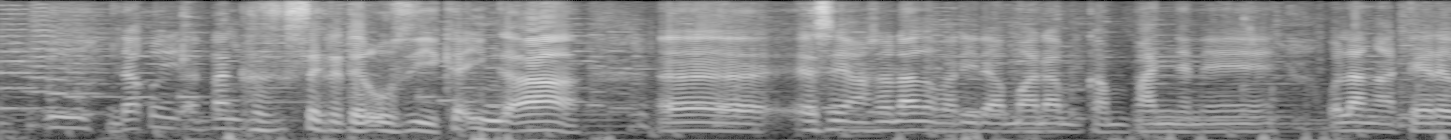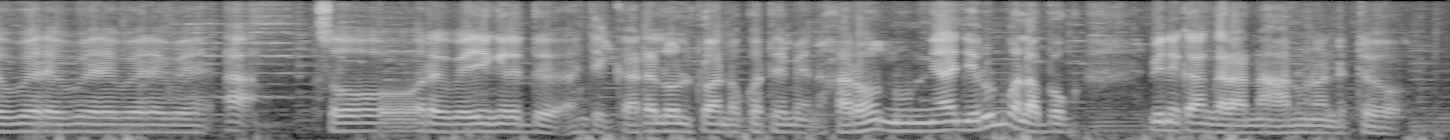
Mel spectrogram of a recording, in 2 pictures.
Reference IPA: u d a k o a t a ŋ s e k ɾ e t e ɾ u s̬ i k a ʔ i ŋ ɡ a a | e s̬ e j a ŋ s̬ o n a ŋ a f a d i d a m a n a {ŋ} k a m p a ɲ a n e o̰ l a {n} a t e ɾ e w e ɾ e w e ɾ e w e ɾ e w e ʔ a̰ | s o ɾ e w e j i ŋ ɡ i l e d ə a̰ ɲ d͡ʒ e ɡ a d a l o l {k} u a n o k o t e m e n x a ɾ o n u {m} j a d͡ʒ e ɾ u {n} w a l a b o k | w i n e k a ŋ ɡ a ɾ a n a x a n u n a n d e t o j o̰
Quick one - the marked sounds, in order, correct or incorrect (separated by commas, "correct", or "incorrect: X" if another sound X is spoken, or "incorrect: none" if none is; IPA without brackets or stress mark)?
incorrect: m, incorrect: ŋ, incorrect: t, incorrect: n, correct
